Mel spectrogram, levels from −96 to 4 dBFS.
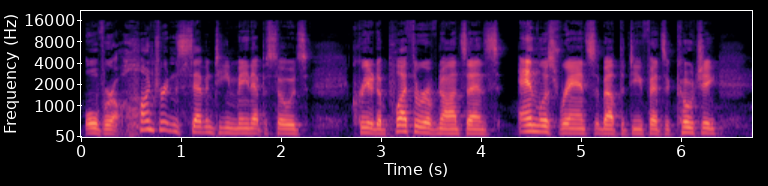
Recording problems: none

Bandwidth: 15.5 kHz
